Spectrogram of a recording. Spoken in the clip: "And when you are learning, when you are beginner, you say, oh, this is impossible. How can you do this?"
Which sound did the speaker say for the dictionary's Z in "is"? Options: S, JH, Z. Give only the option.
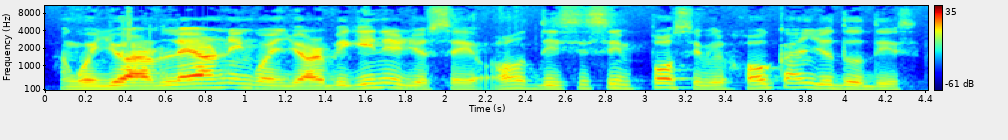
S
